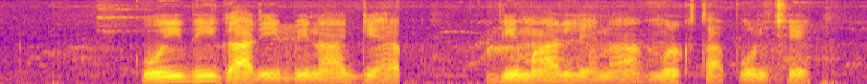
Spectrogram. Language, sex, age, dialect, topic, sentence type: Magahi, male, 25-30, Northeastern/Surjapuri, banking, statement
